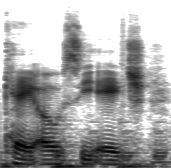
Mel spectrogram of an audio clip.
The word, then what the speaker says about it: Koch: the same last name k-o-c-h and they pronounced it cuck so they were the cox but these are the cokes the cokes the koch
